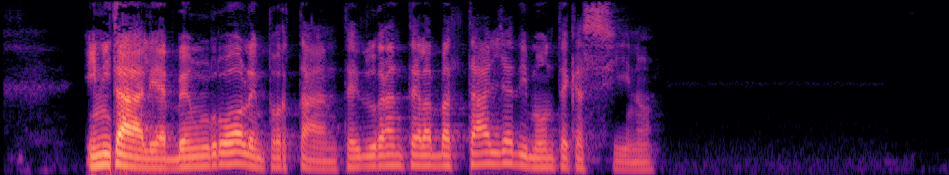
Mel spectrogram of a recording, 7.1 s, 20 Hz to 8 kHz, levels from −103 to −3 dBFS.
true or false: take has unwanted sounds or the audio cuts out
false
